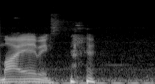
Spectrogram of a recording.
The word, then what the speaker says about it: Miami: Like here in the Panhandle, we have Miami, but it's pronounced Miami. And don't you dare call it Miami. Don't call it Miami. People get torqued. It's Miami, but it's spelled exactly like Miami. It's just Miami.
